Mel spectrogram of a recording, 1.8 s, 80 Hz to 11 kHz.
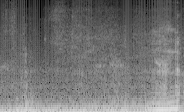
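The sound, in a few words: Infiniti QX55 driving off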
